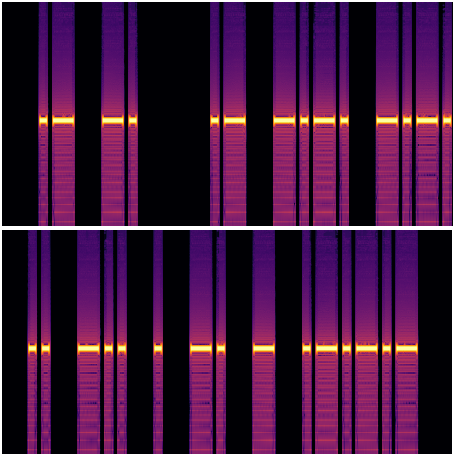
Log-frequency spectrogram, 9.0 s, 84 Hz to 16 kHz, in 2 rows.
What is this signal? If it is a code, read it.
Morse code, heard as a keyed tone, about 18 wpm, spaced as for 15 wpm, 1000 Hz. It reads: AN ACCIDENT.
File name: qotdfiles / 15wpm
